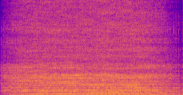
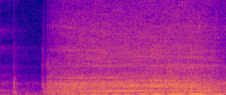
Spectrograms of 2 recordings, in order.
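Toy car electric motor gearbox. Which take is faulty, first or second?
second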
